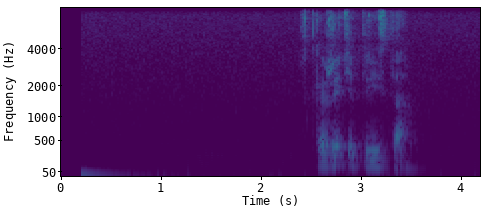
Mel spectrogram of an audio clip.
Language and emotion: Russian, neutral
